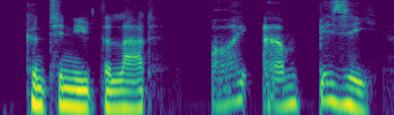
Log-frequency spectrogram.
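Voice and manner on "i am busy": hushed, growled words. Narrating a story, Mum answers her son John at the supermarket: growled. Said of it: "Mum growled".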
